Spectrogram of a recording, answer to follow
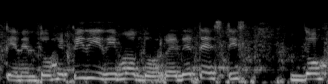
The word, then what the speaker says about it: epidídimo: Después le sigue el órgano del epidídimo, con acento en esta I, epidídimo, que es todo este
